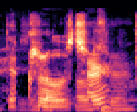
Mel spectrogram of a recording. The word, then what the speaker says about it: The Closer: So, I don't know if anybody knows, but this month, Dave Chappelle dropped a new special, and it was called The Closure. Yeah. – The closer. The closer. No, the closer.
